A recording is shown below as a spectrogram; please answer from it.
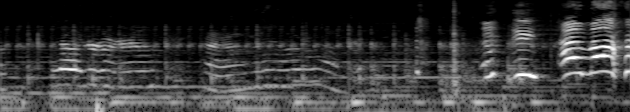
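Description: A toddler sings wordlessly into a toy keyboard's microphone, her voice gliding up and down over a tune from the toy's speaker. Near the end she lets out louder, higher-pitched bursts.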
